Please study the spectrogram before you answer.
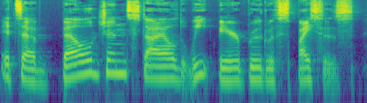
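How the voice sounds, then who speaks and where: Gravelly-voiced man co-hosting a beer chat. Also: on the high side, takes it slowly, no echo, studio quality. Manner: jokey, reads labels aloud. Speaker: podcast co-host. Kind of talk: casual chat.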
